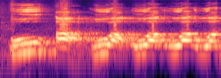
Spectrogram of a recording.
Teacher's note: उ और आ को मिलाया तो वा निकल आया, इसलिए इसको क्या बोल रहे हैं अपन, अर्धस्वर बोलते हैं।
